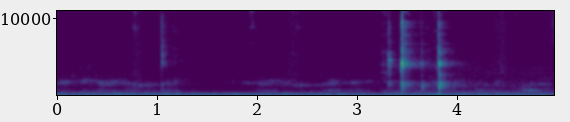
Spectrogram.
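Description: Metal dishes clink together.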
